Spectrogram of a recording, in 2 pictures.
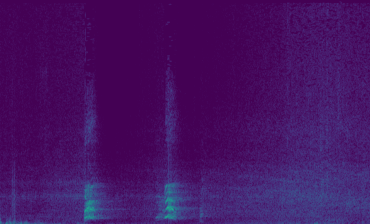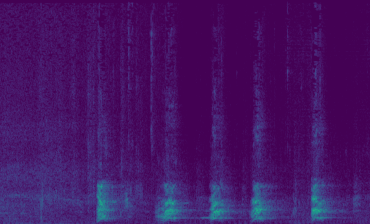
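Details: A four-month-old golden retriever pup meets a cow for the first time and chases it: two spaced barks early, a lull, then a run of five bright, evenly paced barks closing the recording.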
